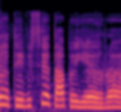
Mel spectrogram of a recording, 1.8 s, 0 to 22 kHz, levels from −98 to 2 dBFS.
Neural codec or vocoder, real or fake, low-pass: vocoder, 44.1 kHz, 128 mel bands, Pupu-Vocoder; fake; 14.4 kHz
